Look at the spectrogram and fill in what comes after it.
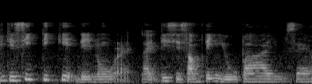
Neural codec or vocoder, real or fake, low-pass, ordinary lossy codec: none; real; 7.2 kHz; Opus, 64 kbps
